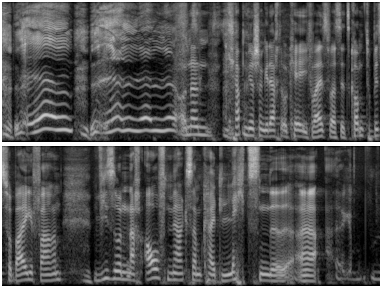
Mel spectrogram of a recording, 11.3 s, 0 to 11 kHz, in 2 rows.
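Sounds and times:
speech: 0:00.0 - 0:11.3
person imitating a drunk person screaming along a street in Nuremberg: 0:00.1 - 0:03.1.

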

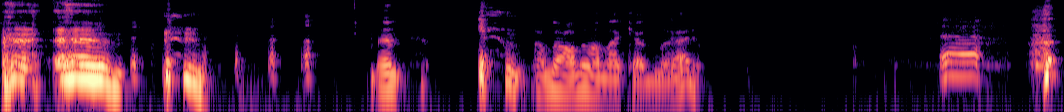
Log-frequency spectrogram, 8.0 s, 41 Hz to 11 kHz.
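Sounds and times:
throat clearing: 0:00.0 - 0:01.6
person coughing after choking on powdered sugar: 0:00.0 - 0:01.7, 0:03.6 - 0:04.0, 0:07.1 - 0:07.9
speech: 0:00.1 - 0:01.6, 0:02.8 - 0:03.2, 0:04.1 - 0:05.4, 0:07.0 - 0:07.9.

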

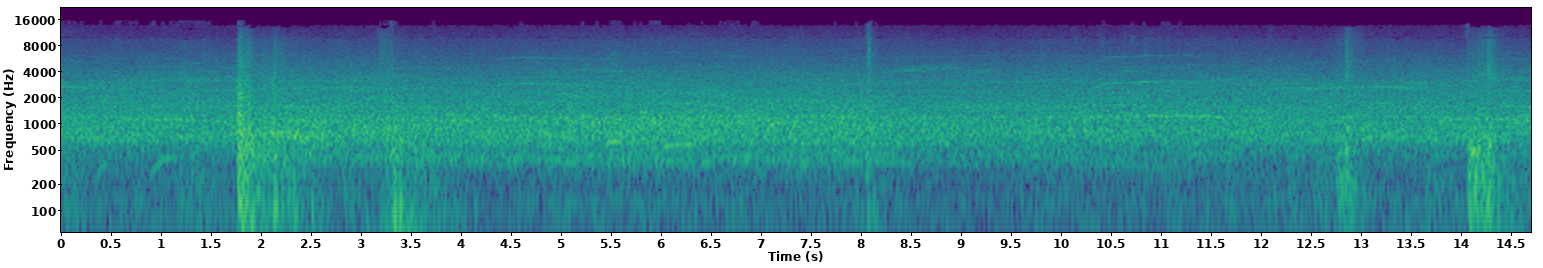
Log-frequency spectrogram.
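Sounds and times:
crowd roar: 0:00.0 - 0:14.6
wrestler slammed onto wrestling mat with belly-to-belly throw: 0:01.7 - 0:02.5, 0:14.0 - 0:14.6.

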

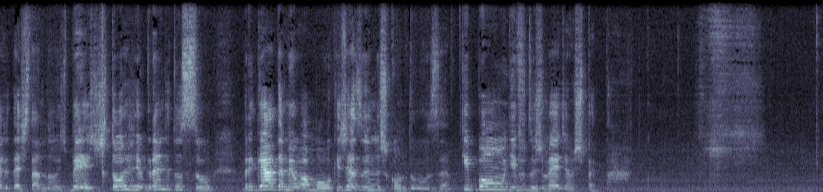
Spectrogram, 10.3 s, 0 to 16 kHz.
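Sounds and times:
speech: 0:00.0 - 0:07.7
quiet hum: 0:00.0 - 0:10.2
soft airy nasal sniff: 0:08.7 - 0:09.6.

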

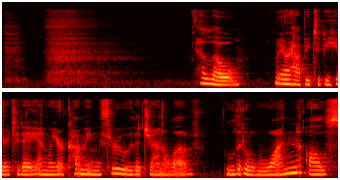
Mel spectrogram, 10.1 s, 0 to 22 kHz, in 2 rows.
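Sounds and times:
deep breaths taken slowly: 0:00.0 - 0:02.4
speech: 0:03.0 - 0:10.0.

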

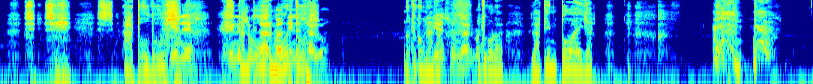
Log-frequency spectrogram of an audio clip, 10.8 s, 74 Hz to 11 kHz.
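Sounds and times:
speech: 0:01.9 - 0:04.5, 0:05.4 - 0:08.6, 0:09.8 - 0:10.1
breathing: 0:06.8 - 0:07.1, 0:08.0 - 0:09.1
person coughing harshly: 0:09.5 - 0:10.5.

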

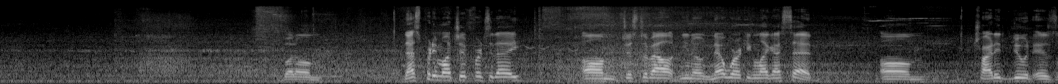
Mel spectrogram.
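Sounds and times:
broadband road noise: 0:00.0 - 0:10.5
heavy vehicle engine drone passing: 0:00.0 - 0:10.5
speech: 0:02.8 - 0:03.4, 0:04.0 - 0:10.5.

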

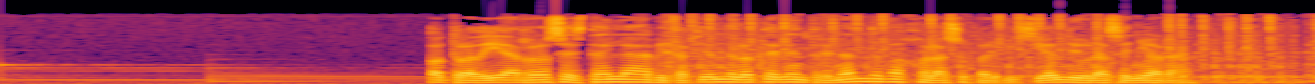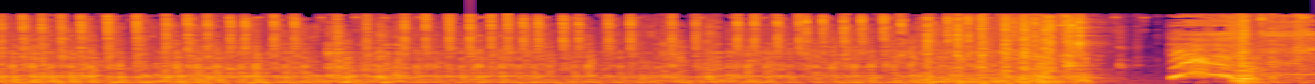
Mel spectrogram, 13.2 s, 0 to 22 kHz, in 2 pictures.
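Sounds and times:
low wavering tone: 0:00.0 - 0:02.2
speech: 0:02.2 - 0:06.4
rapid typing on a typewriter with a small keyboard: 0:03.0 - 0:12.4.

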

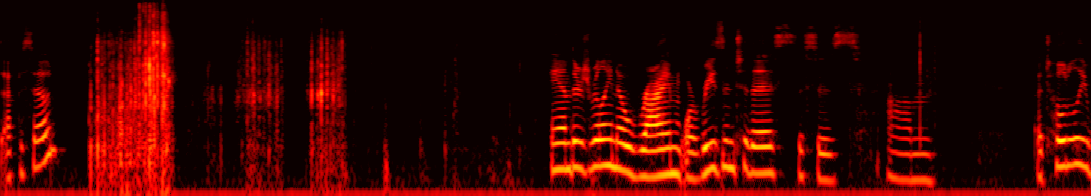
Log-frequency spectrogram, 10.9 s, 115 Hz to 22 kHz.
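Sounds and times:
speech: 0:00.0 - 0:01.0, 0:05.5 - 0:09.4, 0:10.4 - 0:10.9
deck of oracle cards being shuffled: 0:00.9 - 0:05.2, 0:08.9 - 0:09.9.

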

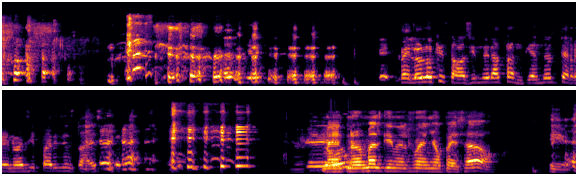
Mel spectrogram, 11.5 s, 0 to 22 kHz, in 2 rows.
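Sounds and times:
person imitating coughing: 0:00.0 - 0:03.4
laughter: 0:00.0 - 0:03.5, 0:06.6 - 0:08.2, 0:11.2 - 0:11.4
speech: 0:01.6 - 0:11.4.

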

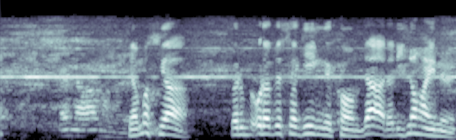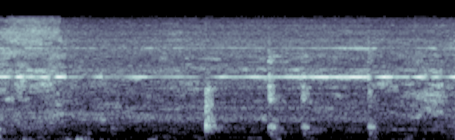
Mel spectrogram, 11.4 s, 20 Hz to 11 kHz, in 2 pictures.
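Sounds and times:
hair dryer blowing with a high-pitched whine: 0:00.0 - 0:11.3
speech: 0:00.8 - 0:05.8.

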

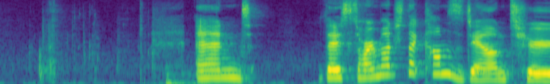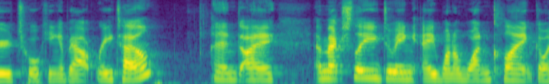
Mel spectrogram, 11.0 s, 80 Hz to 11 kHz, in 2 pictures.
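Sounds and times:
person sipping water: 0:00.3 - 0:02.0
speech: 0:02.0 - 0:02.6, 0:03.2 - 0:10.9.

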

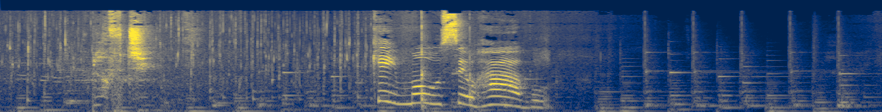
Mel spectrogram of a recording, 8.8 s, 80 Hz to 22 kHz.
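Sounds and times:
hot water pouring and splashing into a cauldron: 0:00.0 - 0:05.6
speech: 0:01.2 - 0:03.0, 0:03.9 - 0:05.6.

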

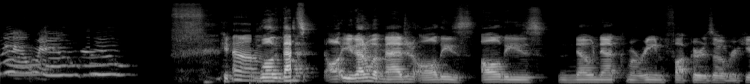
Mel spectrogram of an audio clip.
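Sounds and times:
person imitating cat meows: 0:00.0 - 0:01.3
breathy vocal burst: 0:01.7 - 0:02.4
speech: 0:02.2 - 0:07.4.

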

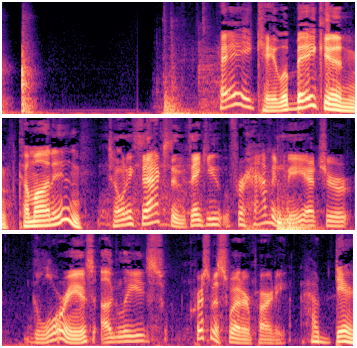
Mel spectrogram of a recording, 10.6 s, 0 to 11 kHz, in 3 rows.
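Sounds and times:
knocking on a door as a guest arrives at a Christmas sweater party: 0:00.0 - 0:00.4
speech: 0:02.2 - 0:10.5.

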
